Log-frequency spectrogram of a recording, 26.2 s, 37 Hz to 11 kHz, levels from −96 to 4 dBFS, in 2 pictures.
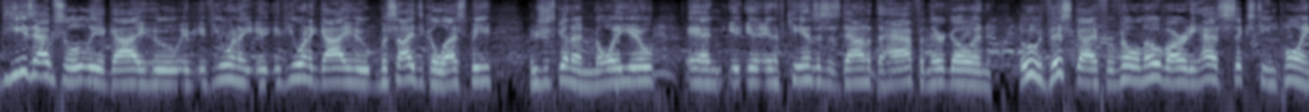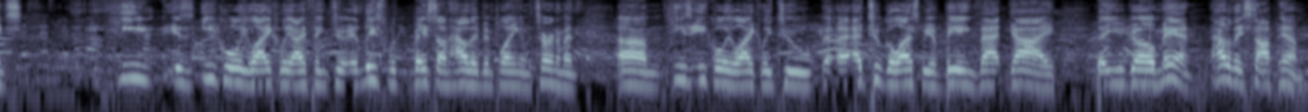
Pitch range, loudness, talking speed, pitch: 155-190 Hz, -31 LUFS, 195 wpm, 170 Hz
